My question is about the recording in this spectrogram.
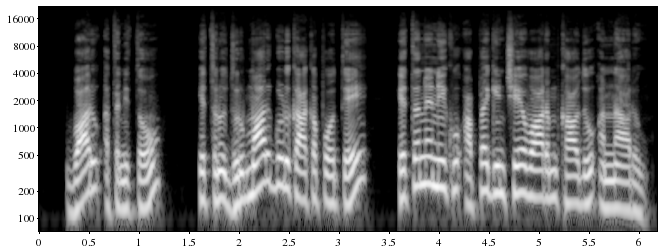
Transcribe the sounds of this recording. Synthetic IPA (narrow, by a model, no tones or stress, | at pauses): ʋaːɾuʔɐt̪ɐnit̪o̞ː | ɛt̪ɐnud̪uɾmaːɾɡuɽukaːkɐpo̞ːt̪e̞ː | ɛt̪ɐnːiniːkuʔɐpːɐɡiɲt͡ʃɛːʋaːɾɐmkaːd̪uʔɐnːaːɾu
